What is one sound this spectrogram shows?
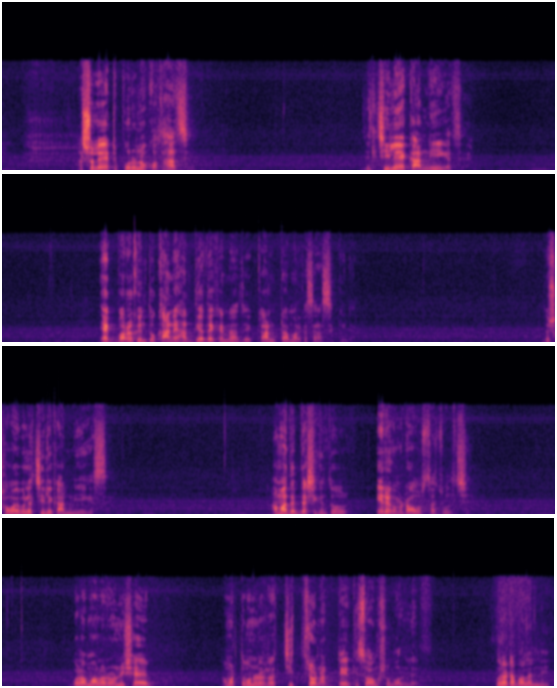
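A middle-aged man speaks calmly into a microphone in short bursts with pauses.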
